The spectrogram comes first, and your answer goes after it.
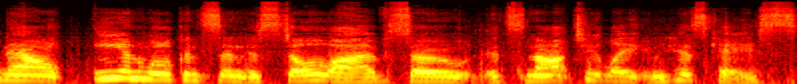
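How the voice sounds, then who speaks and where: A woman with a Southern US accent, medium pitch, and ordinary pitch variation, in a dry, close sound with no echo. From US South. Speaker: true crime commentator. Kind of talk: casual commentary video.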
